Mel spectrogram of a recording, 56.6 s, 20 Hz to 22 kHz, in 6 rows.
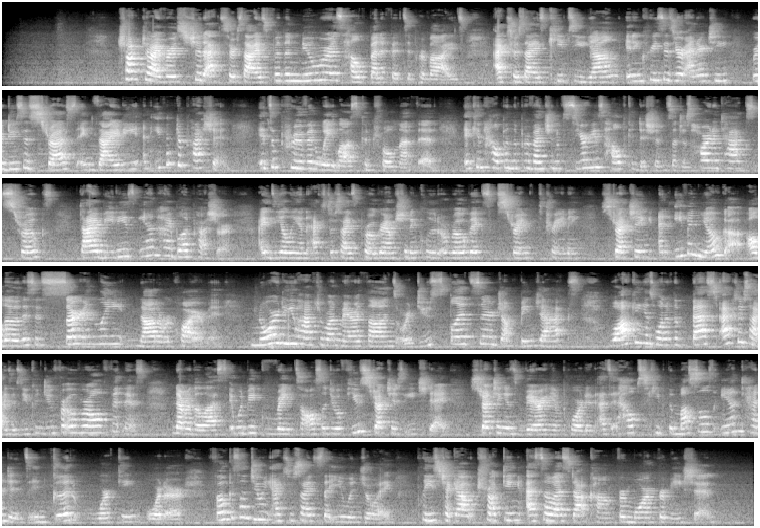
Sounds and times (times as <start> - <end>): Speech: 1.5 - 56.2.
